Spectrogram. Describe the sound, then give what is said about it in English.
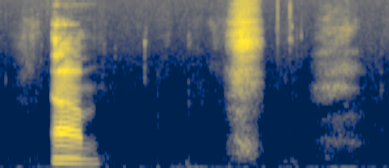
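A loud, sharply voiced sneeze bursts out, followed by a softer breathy snort and a faint sniffing breath afterward. “Bless you.”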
